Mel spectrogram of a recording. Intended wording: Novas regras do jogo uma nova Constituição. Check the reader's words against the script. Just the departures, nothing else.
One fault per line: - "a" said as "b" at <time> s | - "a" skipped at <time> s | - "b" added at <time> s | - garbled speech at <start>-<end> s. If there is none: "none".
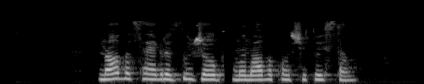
none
